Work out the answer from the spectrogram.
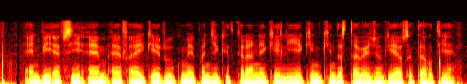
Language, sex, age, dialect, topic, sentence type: Hindi, male, 25-30, Garhwali, banking, question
